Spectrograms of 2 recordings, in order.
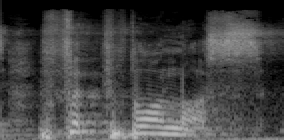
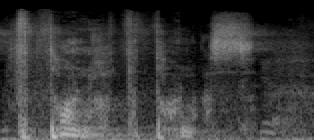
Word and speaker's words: phthonos: I like this one because I tried to pronounce it for ages. It's phthonos. Phthonos.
